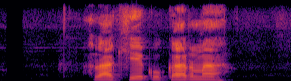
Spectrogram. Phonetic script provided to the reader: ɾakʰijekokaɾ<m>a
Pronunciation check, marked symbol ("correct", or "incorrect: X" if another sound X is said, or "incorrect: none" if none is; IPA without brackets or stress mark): correct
